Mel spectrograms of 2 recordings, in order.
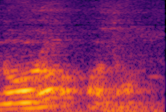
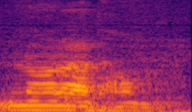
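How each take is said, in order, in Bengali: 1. দুটো আলাদা শব্দ, স্বরধ্বনিগুলো আলাদা থাকে। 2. একটা শব্দ, দুটো স্বরধ্বনি একসাথে মিশে যায়। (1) "এই যে নর একটা শব্দ, অদম একটা শব্দ" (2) "এই শব্দটা দ্রুত বলার সময় কি হয়েছে?"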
